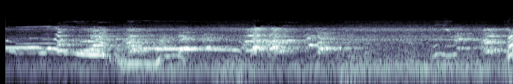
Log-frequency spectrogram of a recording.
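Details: Two Siberian Huskies in rescue care, awaiting a new home, howl together: long, wavering, harmonic-rich howls that rise and fall and overlap, with sliding pitch bends and a few lower, yodelling dips between swells.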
